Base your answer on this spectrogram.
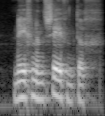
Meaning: seventy-nine
- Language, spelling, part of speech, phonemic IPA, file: Dutch, negenenzeventig, numeral, /ˈneːɣənənˌseːvə(n)təx/, Nl-negenenzeventig.ogg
